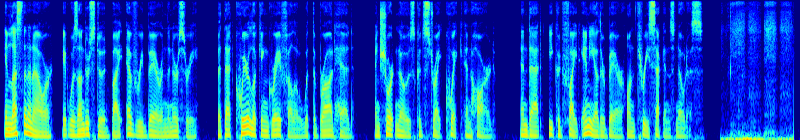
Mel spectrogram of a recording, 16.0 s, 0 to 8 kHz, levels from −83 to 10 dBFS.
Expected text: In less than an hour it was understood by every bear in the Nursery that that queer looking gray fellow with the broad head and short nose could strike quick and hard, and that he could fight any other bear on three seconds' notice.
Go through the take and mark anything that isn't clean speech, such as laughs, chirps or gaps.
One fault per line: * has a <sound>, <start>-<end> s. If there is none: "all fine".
* has a breath, 14.4-15.9 s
